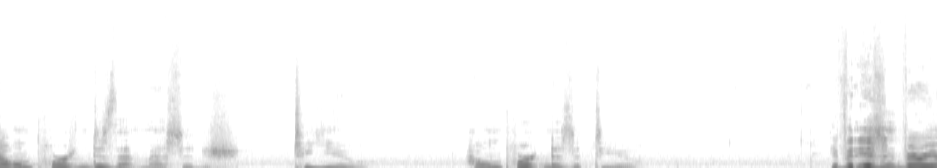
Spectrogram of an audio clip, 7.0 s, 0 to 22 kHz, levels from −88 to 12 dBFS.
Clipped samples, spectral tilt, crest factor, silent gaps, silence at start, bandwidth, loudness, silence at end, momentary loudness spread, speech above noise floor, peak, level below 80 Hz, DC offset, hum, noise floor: under 0.1%; -6 dB/octave; 24 dB; none; 0 s; 20 kHz; -42 LUFS; 0 s; 23 LU; 35 dB; -20 dBFS; -74 dBFS; under 0.1%; none; -77 dBFS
